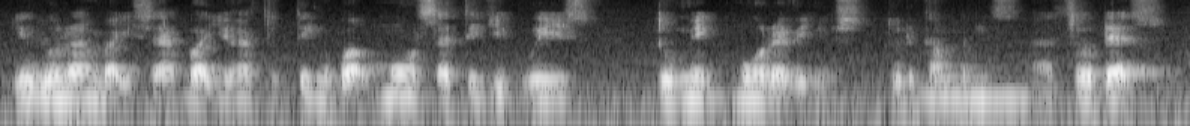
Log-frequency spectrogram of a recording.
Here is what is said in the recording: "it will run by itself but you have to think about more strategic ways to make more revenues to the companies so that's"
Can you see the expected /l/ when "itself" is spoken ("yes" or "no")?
no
